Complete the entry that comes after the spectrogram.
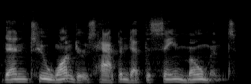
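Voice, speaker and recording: A man reading a children's novel aloud as a narrator, in a measured, deliberate storytelling manner. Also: lowish voice, steady tone, a bit bright. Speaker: audiobook reader.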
